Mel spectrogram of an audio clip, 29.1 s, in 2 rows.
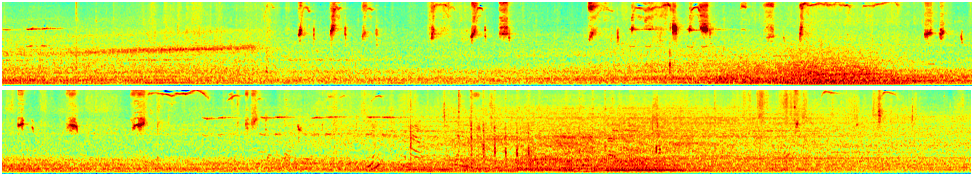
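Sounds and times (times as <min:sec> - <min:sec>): small birds chirping: 0:04.4 - 0:05.8, 0:06.4 - 0:07.8, 0:08.7 - 0:15.8, 0:16.5 - 0:22.7.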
